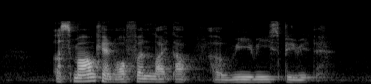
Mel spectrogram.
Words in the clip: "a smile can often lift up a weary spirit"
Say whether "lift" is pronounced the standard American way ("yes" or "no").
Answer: no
